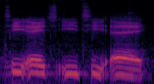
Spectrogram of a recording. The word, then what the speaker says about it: theta: it the Theta okay this is how you spell Theta guys so you guys get used to it t h e t a that's how you say it Theta okay theta equals what's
